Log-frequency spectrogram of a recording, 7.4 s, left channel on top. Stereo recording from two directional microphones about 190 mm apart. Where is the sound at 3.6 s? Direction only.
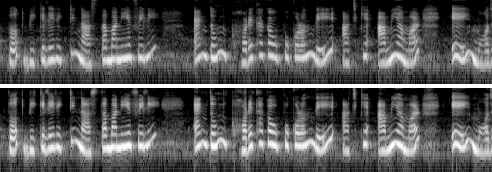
30° right (ahead or behind).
